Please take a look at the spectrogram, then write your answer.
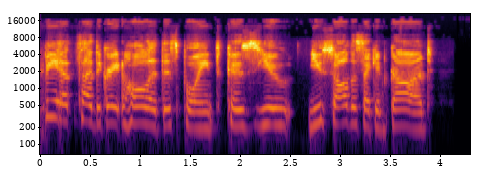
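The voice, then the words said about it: Speaking in a character voice. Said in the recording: “Why am I talking in my character voice?”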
